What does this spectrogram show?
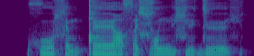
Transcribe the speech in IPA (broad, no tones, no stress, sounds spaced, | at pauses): x o ɬ ɛ m ǃ ɛː sˤ ɐ ɕ ɔ ɲ ʏ ɕ y d ʏː ç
